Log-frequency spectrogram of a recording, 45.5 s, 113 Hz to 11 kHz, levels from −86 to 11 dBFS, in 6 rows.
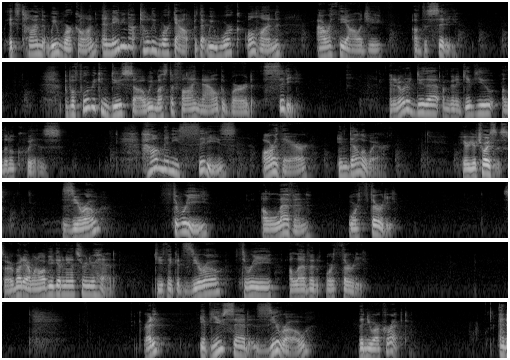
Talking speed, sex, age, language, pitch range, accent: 130 wpm, male, 30-49, English, 120-170 Hz, American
